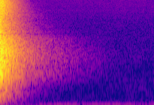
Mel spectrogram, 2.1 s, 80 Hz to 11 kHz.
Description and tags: Clap at Two Church 4
Clapping in echoey spots to map the reverb. This means you can use it make your own convolution reverbs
